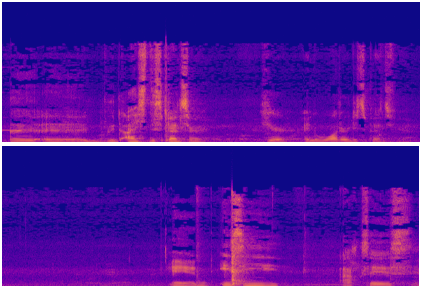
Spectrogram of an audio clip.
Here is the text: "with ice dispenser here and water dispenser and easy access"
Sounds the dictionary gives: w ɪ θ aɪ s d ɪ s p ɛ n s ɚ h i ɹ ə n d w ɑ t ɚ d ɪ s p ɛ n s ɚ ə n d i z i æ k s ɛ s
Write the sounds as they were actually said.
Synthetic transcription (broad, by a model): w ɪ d aɪ s d ɪ s p ɛ n s ɚ h i ɹ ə n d w ɑ t ɚ d ɪ s p ɛ n s ɚ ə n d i s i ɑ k s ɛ s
